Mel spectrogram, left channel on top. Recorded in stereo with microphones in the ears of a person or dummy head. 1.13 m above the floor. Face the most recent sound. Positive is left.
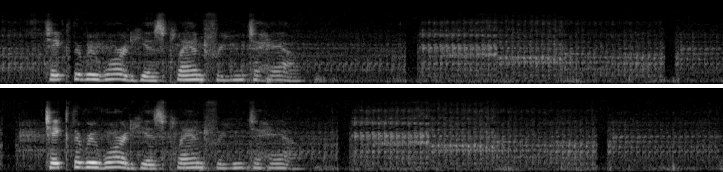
turn(degrees=35)  # may be behind; listen again after turning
